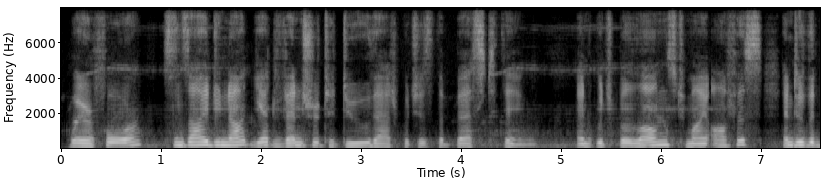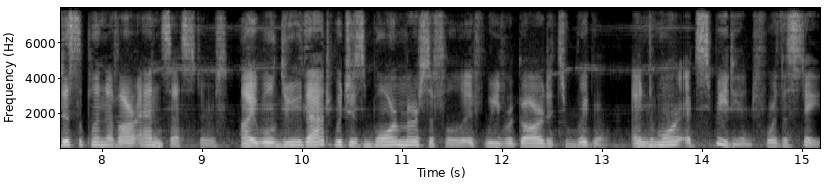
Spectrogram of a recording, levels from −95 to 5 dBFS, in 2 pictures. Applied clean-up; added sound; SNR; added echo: neural separator model SepFormer DNS4.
